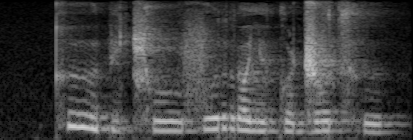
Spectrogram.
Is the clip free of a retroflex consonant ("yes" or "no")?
no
